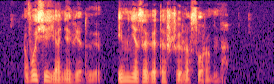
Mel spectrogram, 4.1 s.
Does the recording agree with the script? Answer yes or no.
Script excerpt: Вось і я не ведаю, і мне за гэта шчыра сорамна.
yes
